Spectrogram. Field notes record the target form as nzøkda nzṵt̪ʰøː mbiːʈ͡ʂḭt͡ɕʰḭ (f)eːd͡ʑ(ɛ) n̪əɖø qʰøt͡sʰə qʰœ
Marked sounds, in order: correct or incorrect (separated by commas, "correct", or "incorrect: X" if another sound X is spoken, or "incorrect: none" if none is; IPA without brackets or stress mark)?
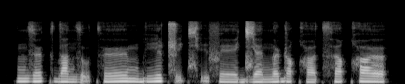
correct, correct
